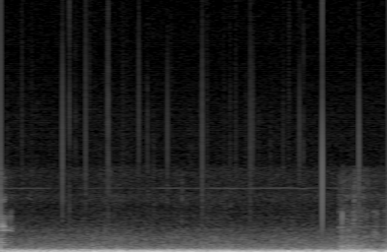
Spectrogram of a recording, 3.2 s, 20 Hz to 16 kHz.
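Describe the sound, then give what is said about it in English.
The engine of a residential police patrol car rumbles steadily from inside the moving vehicle, a loud low drone with faint clicks and ticks scattered above it. “99 is riding with Unit 7, one of the residential patrol cars.”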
